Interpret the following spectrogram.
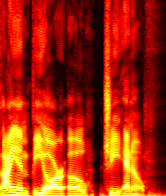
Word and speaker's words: Imbrogno: So, I'm saying his name wrong. Imbrogno. It's Imbrogno.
